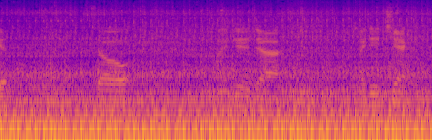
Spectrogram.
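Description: An engine idles roughly, missing on the idle circuit, with a steady low rumble running throughout while a person talks over it.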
